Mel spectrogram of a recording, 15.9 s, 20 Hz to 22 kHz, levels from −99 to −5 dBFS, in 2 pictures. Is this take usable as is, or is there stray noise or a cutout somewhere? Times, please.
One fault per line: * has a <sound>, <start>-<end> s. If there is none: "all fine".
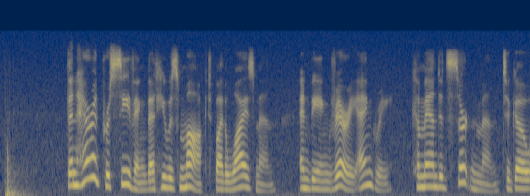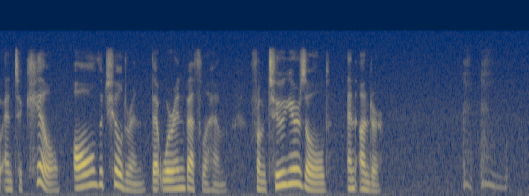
* has a thud, 0.1-0.6 s
* has a throat clearing, 14.9-15.6 s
